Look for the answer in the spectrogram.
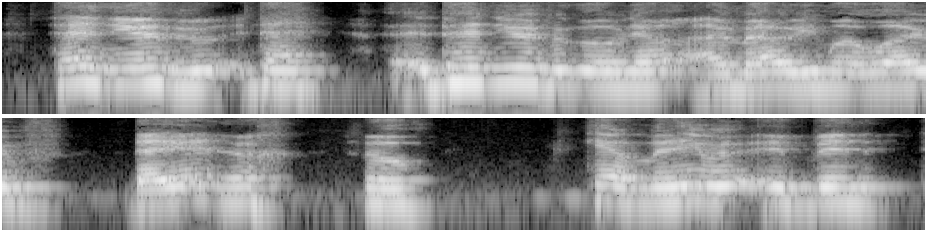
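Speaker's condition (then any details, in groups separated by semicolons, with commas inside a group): Cerebral palsy; caused by oxygen loss at birth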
